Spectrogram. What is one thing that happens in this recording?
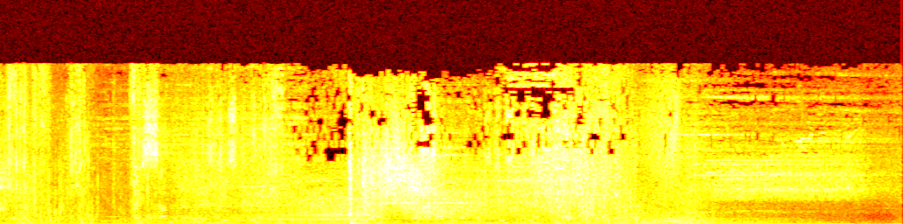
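Magic blasts crackle and boom in a hectic fight.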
